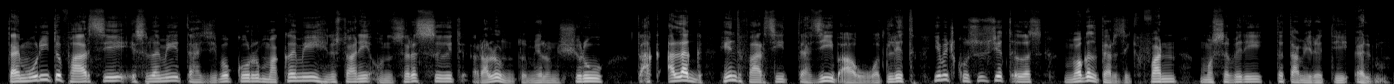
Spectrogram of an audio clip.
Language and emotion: Kashmiri, neutral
